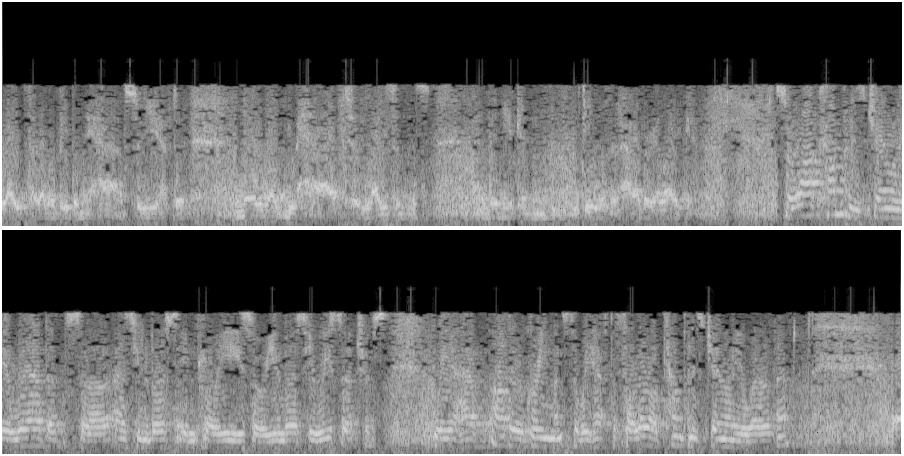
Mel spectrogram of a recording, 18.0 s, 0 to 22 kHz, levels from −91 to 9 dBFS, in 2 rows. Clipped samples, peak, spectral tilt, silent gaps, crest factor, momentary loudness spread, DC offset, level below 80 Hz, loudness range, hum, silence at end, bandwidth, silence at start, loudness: under 0.1%; 0 dBFS; -7 dB/octave; none; 10 dB; 3 LU; under 0.1%; -40 dBFS; 1 LU; none; 0 s; 8 kHz; 0 s; -11 LUFS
